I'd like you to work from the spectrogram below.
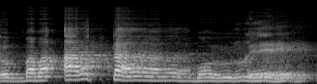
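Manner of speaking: drawn-out, sing-song plea; imitated tearful pleading. Preacher voices village aunties asking for another ghazal, pleading tunefully. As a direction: stretch the last words as if begging tearfully. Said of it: "মা চাচিরা কান্ত".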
